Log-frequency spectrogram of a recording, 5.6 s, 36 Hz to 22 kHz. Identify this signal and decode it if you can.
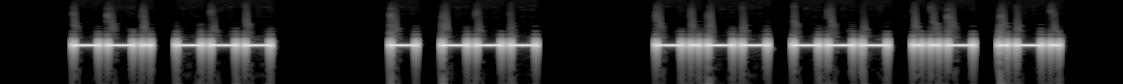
Morse code, heard as a keyed tone, about 28 wpm, 700 Hz. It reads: GO TO YOUR
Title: 2x Word-Spacing - Sentences from Top 300 Words - 28wpm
